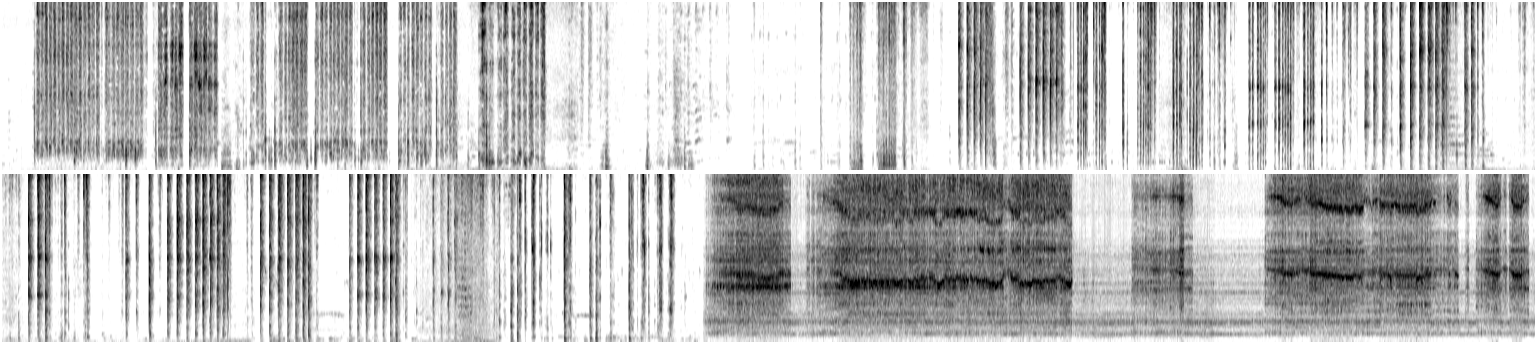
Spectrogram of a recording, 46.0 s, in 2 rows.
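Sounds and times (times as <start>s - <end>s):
chisel cutting wood: 0.5s - 8.2s, 33.5s - 45.9s
scroll saw cutting: 0.5s - 8.2s, 33.5s - 45.9s.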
